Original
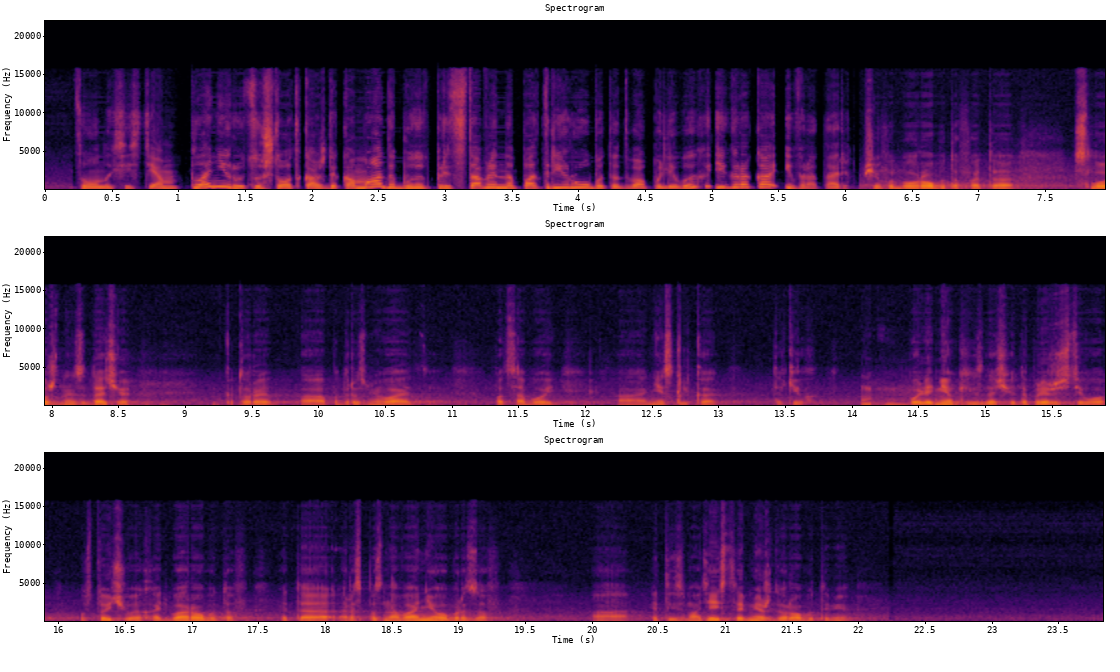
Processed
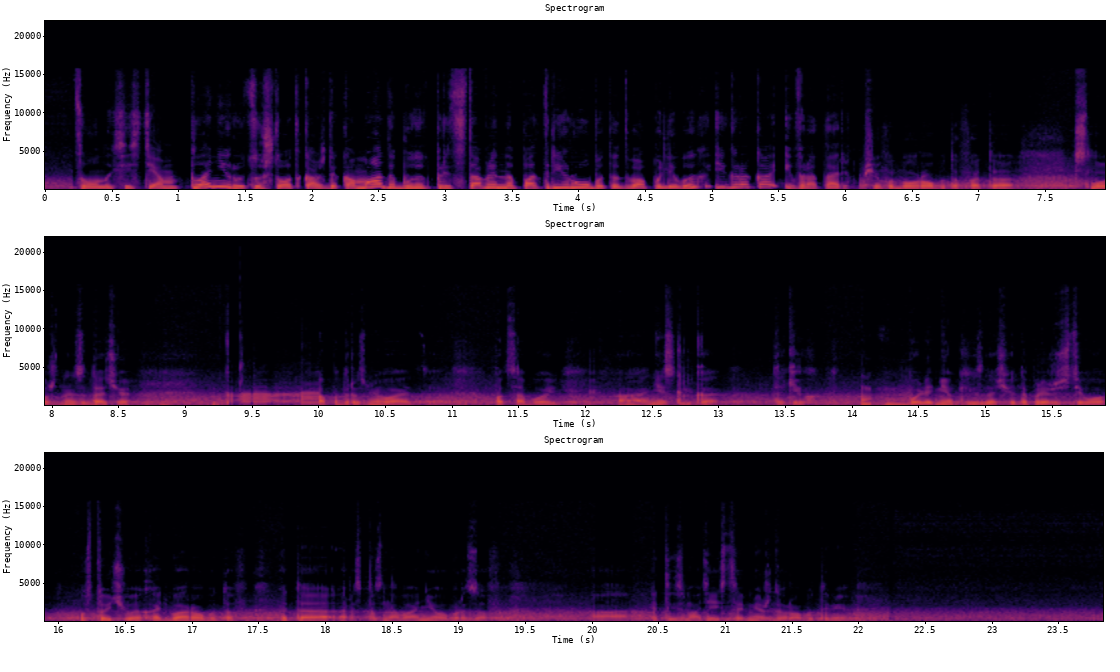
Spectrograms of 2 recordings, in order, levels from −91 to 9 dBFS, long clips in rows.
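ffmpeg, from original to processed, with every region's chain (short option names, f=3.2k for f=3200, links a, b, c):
-filter_complex "[0:a]asettb=1/sr,asplit=3[a][b][c];[a]atrim=end=4.954[d];[b]atrim=start=4.95:end=5.67,asetpts=PTS-STARTPTS,afade=t=in:d=0.004:c=qsin,afade=t=out:st=0.716:d=0.004:c=qsin,bass=f=250:g=-11,treble=f=4k:g=0,acompressor=threshold=-37dB:ratio=12:attack=3.2:release=140:knee=1:detection=peak[e];[c]atrim=start=5.666[f];[d][e]acrossfade=d=0.004:c1=hsin:c2=qsin[g];[g][f]acrossfade=d=0.004:c1=qsin:c2=hsin,asettb=1/sr,asplit=3[h][i][j];[h]atrim=end=9.324[k];[i]atrim=start=9.32:end=10.01,asetpts=PTS-STARTPTS,afade=t=in:d=0.004:c=qsin,afade=t=out:st=0.686:d=0.004:c=qsin,acompressor=threshold=-31dB:ratio=4:attack=3.2:release=140:knee=1:detection=peak,aeval=exprs='clip(val(0),-1,0.00841)':c=same,aeval=exprs='val(0)*sin(2*PI*1000*n/s)':c=same[l];[j]atrim=start=10.006[m];[k][l]acrossfade=d=0.004:c1=hsin:c2=qsin[n];[n][m]acrossfade=d=0.004:c1=qsin:c2=hsin,asettb=1/sr,asplit=3[o][p][q];[o]atrim=end=11.604[r];[p]atrim=start=11.6:end=13.8,asetpts=PTS-STARTPTS,afade=t=in:d=0.004:c=qsin,afade=t=out:st=2.196:d=0.004:c=qsin,highpass=93,flanger=delay=18.5:depth=6.5:speed=2[s];[q]atrim=start=13.796[t];[r][s]acrossfade=d=0.004:c1=hsin:c2=qsin[u];[u][t]acrossfade=d=0.004:c1=qsin:c2=hsin,asettb=1/sr,asplit=3[v][w][x];[v]atrim=end=18.154[y];[w]atrim=start=18.15:end=21.98,asetpts=PTS-STARTPTS,afade=t=in:d=0.004:c=qsin,afade=t=out:st=3.826:d=0.004:c=qsin,highpass=f=200:p=1,acompressor=threshold=-41dB:ratio=4:attack=3.2:release=140:knee=1:detection=peak[z];[x]atrim=start=21.976[aa];[y][z]acrossfade=d=0.004:c1=hsin:c2=qsin[ab];[ab][aa]acrossfade=d=0.004:c1=qsin:c2=hsin,equalizer=f=70:w=0.97:g=-9.5,acompressor=threshold=-38dB:ratio=4,highshelf=f=1.6k:t=q:w=1.5:g=-9.5,volume=2dB"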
